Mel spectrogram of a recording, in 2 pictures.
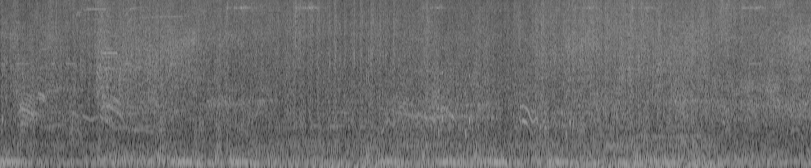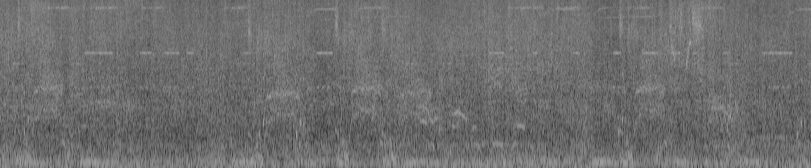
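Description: Explosions boom repeatedly.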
